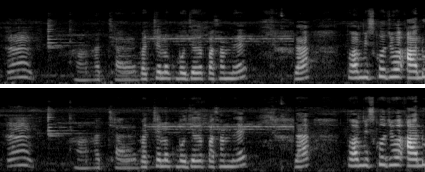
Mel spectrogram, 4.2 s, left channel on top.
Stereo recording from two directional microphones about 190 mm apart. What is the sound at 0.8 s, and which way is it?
A woman's voice, 20° left (ahead or behind).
